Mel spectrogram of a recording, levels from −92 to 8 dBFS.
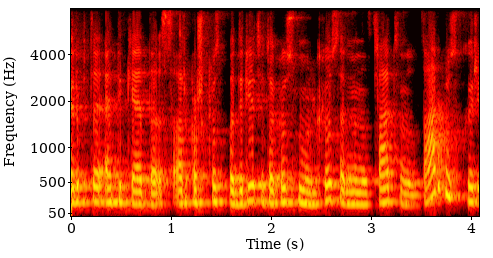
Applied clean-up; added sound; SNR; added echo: none; none; none; none.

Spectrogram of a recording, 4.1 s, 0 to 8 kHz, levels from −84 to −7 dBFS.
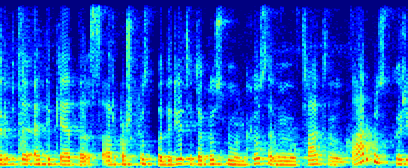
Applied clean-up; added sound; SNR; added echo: neural separator model SepFormer DNS4.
